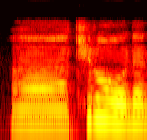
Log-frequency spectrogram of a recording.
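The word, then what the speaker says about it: Chi-Rho: 이걸 보면 키로라고 그러는데, 키로는 그리스어로 이제 크리스토스의 처음 두 글자 키 내지는 카이라고 이걸 읽고, 그 다음에 이걸 우리말로 영어로 P, 이건 X라고 생각하지만 이제 키로입니다.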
